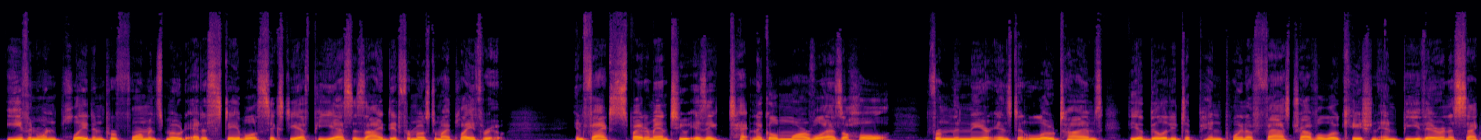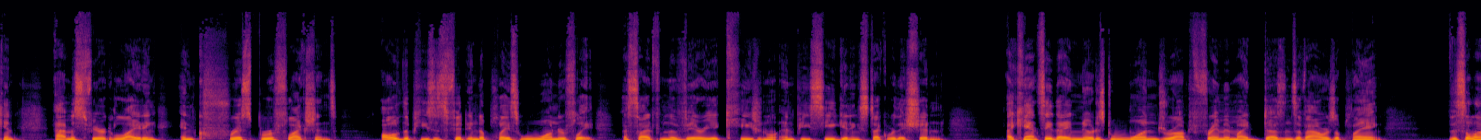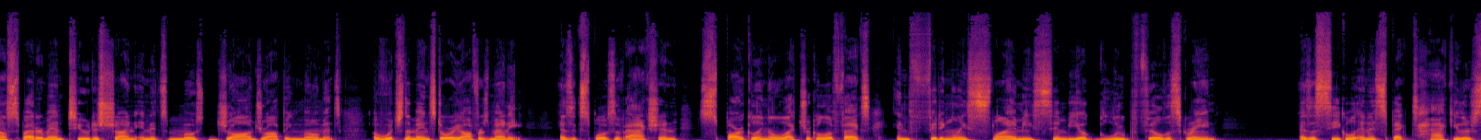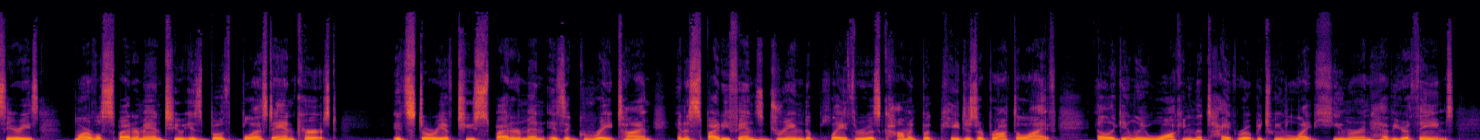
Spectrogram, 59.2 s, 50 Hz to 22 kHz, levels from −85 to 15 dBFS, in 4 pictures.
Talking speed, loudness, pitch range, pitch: 175 wpm, -17 LUFS, 110-140 Hz, 125 Hz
